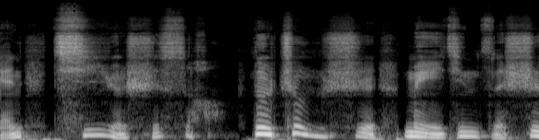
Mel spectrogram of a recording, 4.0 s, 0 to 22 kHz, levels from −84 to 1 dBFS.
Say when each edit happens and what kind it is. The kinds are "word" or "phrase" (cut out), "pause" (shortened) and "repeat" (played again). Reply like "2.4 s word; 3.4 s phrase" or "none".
1.8 s pause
